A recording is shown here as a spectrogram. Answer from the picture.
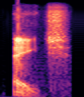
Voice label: "aitch", British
